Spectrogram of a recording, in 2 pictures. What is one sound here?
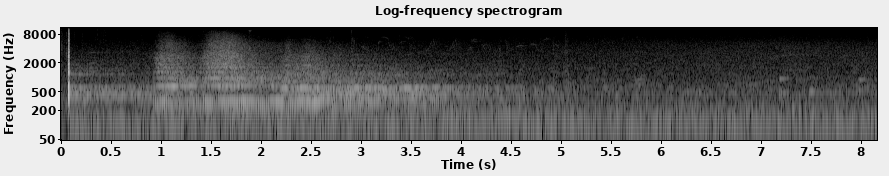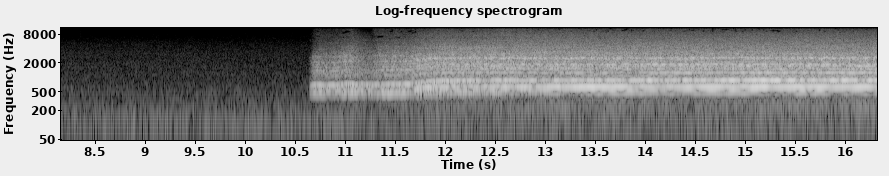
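A steam locomotive whistle blows in the distance, first briefly and then long and loud.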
